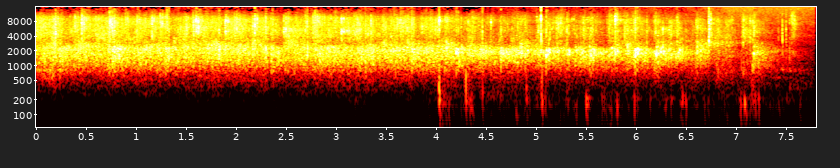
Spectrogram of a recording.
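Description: A crowd applauds steadily for several seconds, a dense loud wash of many hands clapping, with a few sharper, heavier claps standing out toward the end.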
